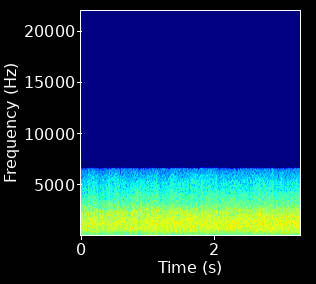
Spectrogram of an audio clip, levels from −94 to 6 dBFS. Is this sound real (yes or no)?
no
